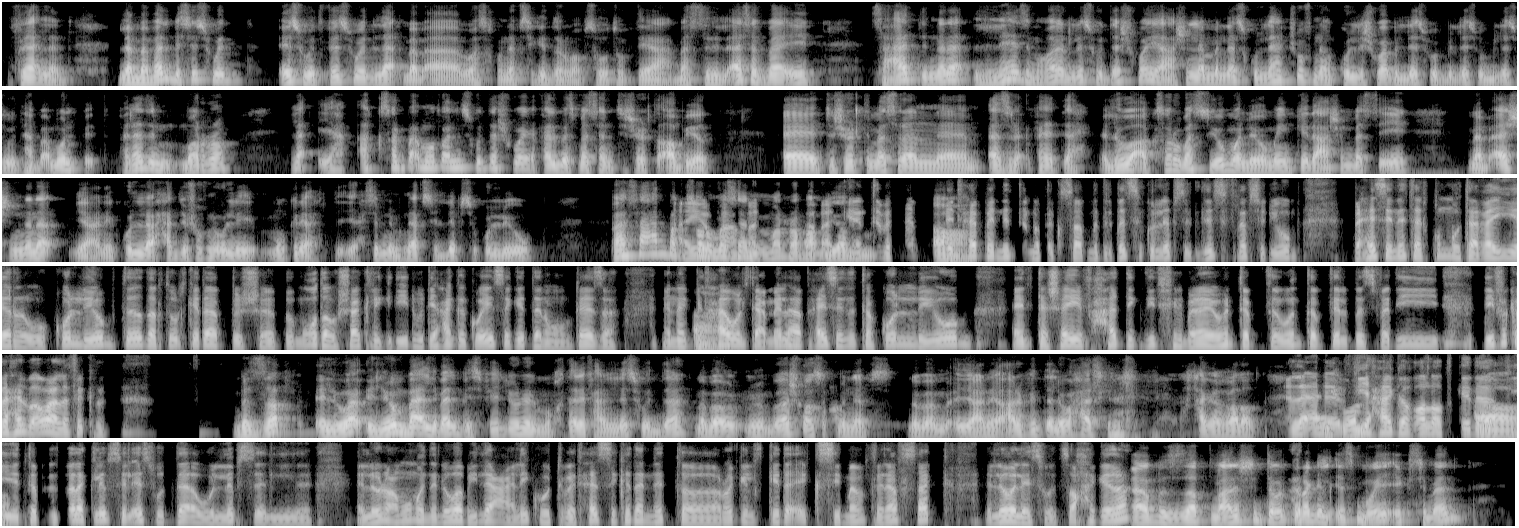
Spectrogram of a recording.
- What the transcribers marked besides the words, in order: in English: "تيشيرت"; in English: "تيشيرت"; tapping; laughing while speaking: "كده في حاجة"; in English: "إكس مان"; chuckle; in English: "إكس مان؟"
- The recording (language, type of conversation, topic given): Arabic, podcast, إيه الحاجات الصغيرة اللي بتقوّي ثقتك في نفسك كل يوم؟
- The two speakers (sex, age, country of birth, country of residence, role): male, 25-29, Egypt, Egypt, host; male, 40-44, Egypt, Portugal, guest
